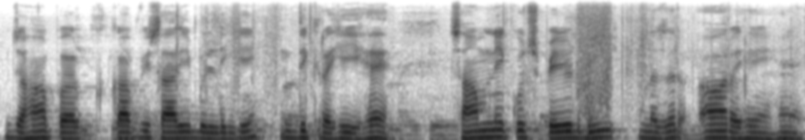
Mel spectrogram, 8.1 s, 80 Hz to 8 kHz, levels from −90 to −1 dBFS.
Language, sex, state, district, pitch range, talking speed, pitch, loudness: Hindi, male, Rajasthan, Jaipur, 120-140 Hz, 125 wpm, 130 Hz, -17 LUFS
